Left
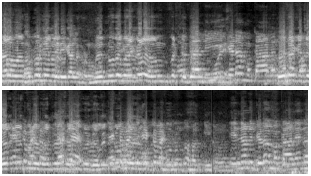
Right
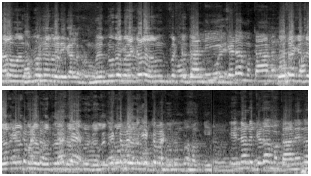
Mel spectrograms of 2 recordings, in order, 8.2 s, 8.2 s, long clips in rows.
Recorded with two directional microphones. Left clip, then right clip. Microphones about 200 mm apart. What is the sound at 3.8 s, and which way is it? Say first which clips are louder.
A man's voice: even; centre (ahead or behind).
